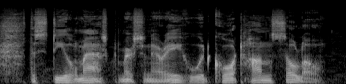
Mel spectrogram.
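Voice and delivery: plain

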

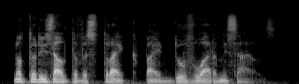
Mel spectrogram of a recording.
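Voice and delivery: ordinary delivery

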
